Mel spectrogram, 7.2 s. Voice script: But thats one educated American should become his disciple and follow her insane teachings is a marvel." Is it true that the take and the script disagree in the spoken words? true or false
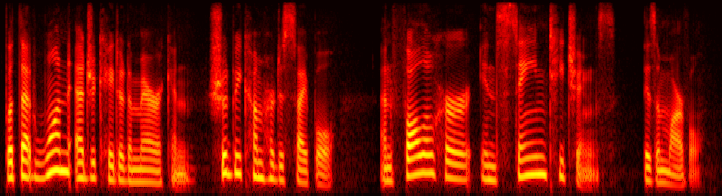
true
